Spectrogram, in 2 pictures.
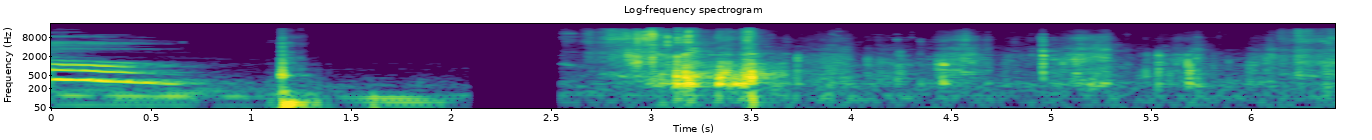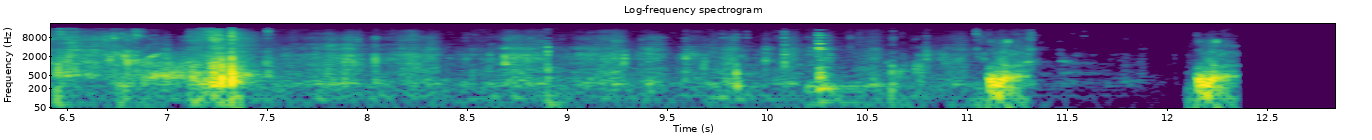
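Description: Close-up biting and chewing of a watermelon slice topped with whipped cream: wet, irregular crunching of the crisp flesh. It opens with a short hum that rises and falls in pitch.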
